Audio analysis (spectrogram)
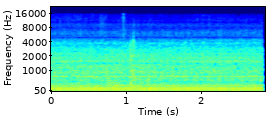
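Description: A Renault electric motor runs with a steady low hum and a faint mechanical drone, continuous and fairly quiet, without breaks or changes in pitch.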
